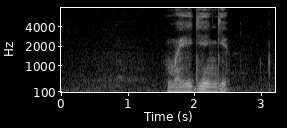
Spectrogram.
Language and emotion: Russian, neutral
